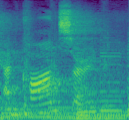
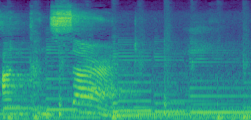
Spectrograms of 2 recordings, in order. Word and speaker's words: unconcerned: So the stress is found in the last syllable. Sir. You don't say unconcerned. You don't say unconcerned. It's unconcerned. 3rd syllable, that's the stress.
